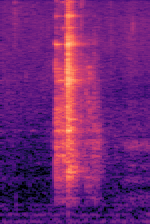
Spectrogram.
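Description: Minced garlic tipped into a pan of sautéing onion, a short clatter of a utensil against the pan followed by a brief burst of sizzling, close and fairly loud.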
